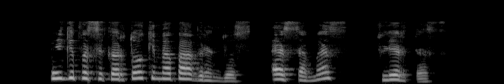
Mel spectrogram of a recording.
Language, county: Lithuanian, Kaunas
